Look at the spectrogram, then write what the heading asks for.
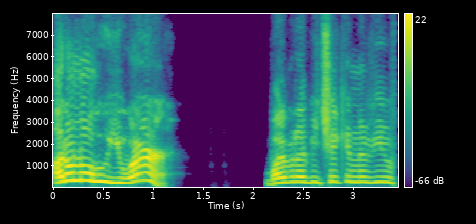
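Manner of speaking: high, loud exasperated outburst; loud protest. Real, not acted. Streamer loudly protesting to an unknown viewer in chat. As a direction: throw it back at the stranger, loud and high.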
